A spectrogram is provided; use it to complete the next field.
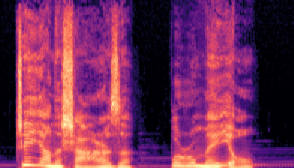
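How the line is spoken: Gentle smiling. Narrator (Chinese): 小翠微微笑着说

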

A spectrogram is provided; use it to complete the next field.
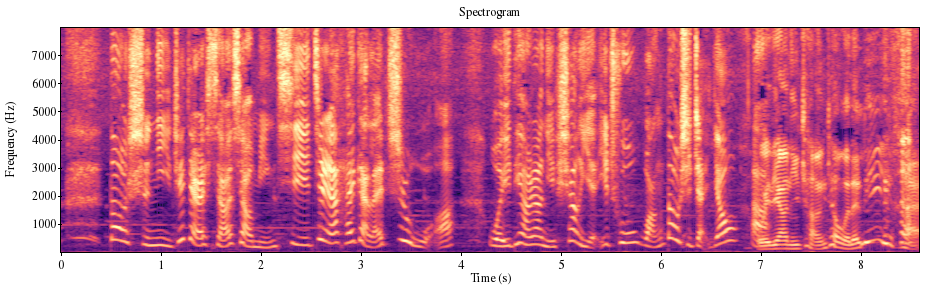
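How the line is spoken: Mocking, laughing. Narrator (Chinese): 山娘娘笑着说

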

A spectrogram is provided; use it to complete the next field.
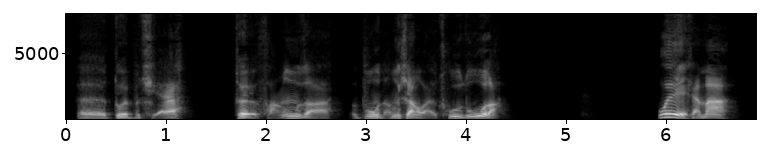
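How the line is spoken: Sighing. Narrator (Chinese): 房主却是叹了一口气

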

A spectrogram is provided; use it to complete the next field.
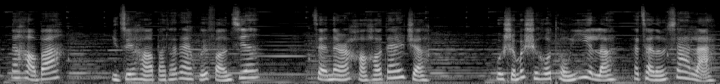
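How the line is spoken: Plain. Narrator (Chinese): 妈妈说

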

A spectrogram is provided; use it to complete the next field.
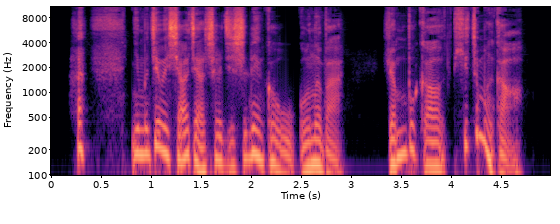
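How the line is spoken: Joking. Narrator (Chinese): 开玩笑说

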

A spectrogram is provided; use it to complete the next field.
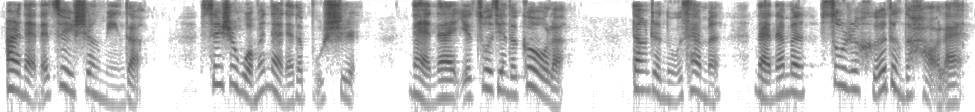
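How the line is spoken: Pleading with forced smile. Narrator (Chinese): 陪笑求说

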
